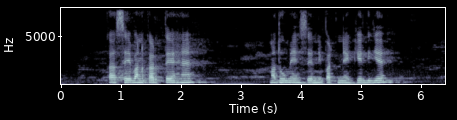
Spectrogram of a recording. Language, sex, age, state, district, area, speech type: Hindi, female, 45-60, Bihar, Begusarai, rural, spontaneous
